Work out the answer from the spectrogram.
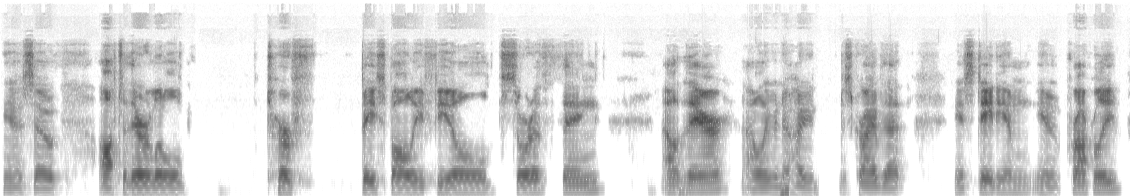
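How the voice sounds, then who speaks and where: A man co-hosting a soccer podcast in casual discussion, thinking aloud in a halting way. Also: medium pitch, steady tone, smooth.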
